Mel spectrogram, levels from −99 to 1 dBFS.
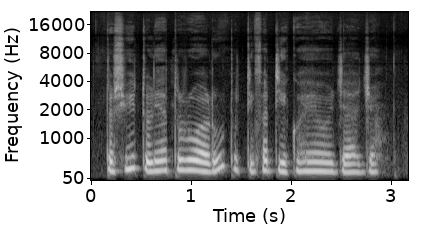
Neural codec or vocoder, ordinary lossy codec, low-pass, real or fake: none; none; none; real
